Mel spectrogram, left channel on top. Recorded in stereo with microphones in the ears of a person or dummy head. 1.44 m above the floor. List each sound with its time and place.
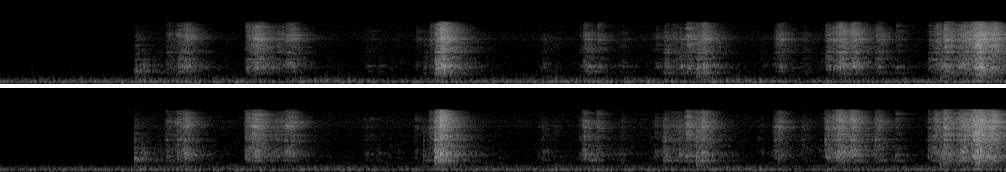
1.3 s cutlery clinking: 35° right (ahead or behind), 0.6 m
